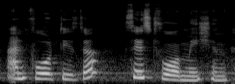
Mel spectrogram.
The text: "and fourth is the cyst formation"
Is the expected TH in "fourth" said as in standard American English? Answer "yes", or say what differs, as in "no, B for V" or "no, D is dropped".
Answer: no, T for TH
